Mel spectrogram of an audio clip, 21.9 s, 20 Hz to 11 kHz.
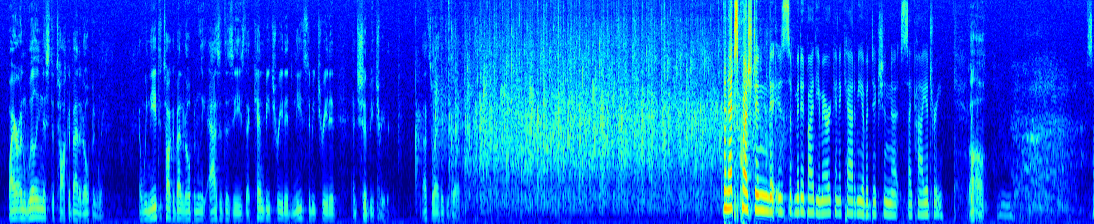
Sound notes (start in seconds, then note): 8.2 applause; 20.2 laughter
